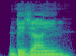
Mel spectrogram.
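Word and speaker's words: design: जब एन से पहले जी आता है तब हमेशा जी साइलेंट होता है। जैसे डिजाइन, रिजाइन, कंपेन, नोम, शाइन।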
